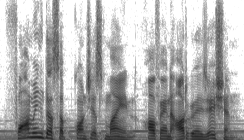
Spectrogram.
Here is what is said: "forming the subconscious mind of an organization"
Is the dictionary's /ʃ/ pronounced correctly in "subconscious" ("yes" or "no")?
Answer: yes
